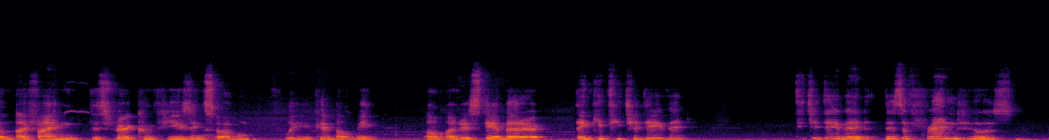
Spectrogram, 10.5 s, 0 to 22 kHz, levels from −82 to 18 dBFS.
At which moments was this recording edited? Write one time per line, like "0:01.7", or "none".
0:05.7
